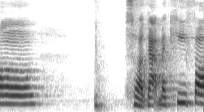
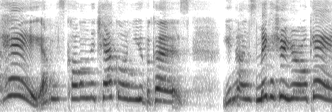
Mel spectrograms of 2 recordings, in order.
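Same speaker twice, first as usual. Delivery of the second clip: higher, friendly neighbor voice on the phone; voicing neighbor Buddy; 9 semitones higher than usual. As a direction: play the concerned neighbor checking in, pitched up. Neighbor Buddy calling to check.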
